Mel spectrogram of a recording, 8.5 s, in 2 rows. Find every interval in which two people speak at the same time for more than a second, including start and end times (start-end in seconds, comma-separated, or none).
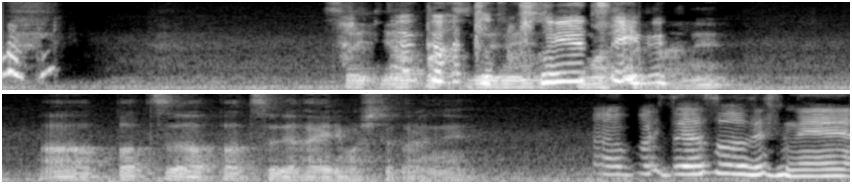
1.9-3.4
